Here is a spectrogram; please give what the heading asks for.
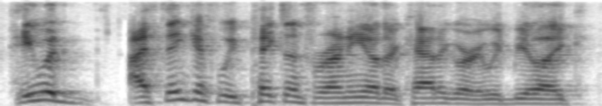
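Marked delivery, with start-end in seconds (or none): none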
